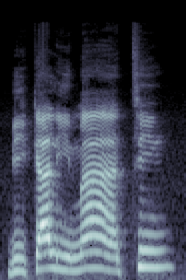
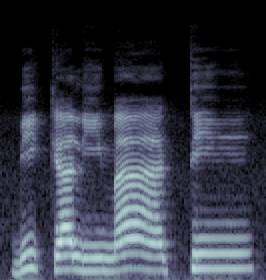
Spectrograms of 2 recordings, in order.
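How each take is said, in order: First: The t carries a strong, drawn-out hiss. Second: The t carries only a slight hiss. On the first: The speaker calls it wrong. "itu berlebihan" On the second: The speaker calls it right. "Cara membaca yang benar adalah"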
